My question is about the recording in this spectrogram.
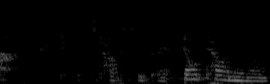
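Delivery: conspiratorial top-secret whisper; very hushed, barely audible. Real, not acted. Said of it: "You don't have to whisper".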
